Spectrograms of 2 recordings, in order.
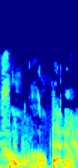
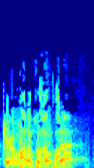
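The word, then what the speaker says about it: Ho'oponopono (Hoʻoponopono): Mel in Toronto, Would comment on, I don't know how to say this, Ho'oponopono. Ho'oponopono.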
